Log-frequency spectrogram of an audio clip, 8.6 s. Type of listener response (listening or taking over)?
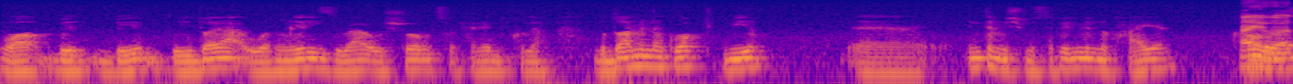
taking over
